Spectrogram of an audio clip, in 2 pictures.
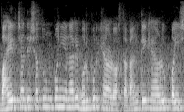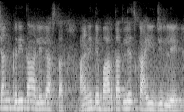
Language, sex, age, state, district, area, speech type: Marathi, male, 18-30, Maharashtra, Pune, urban, spontaneous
